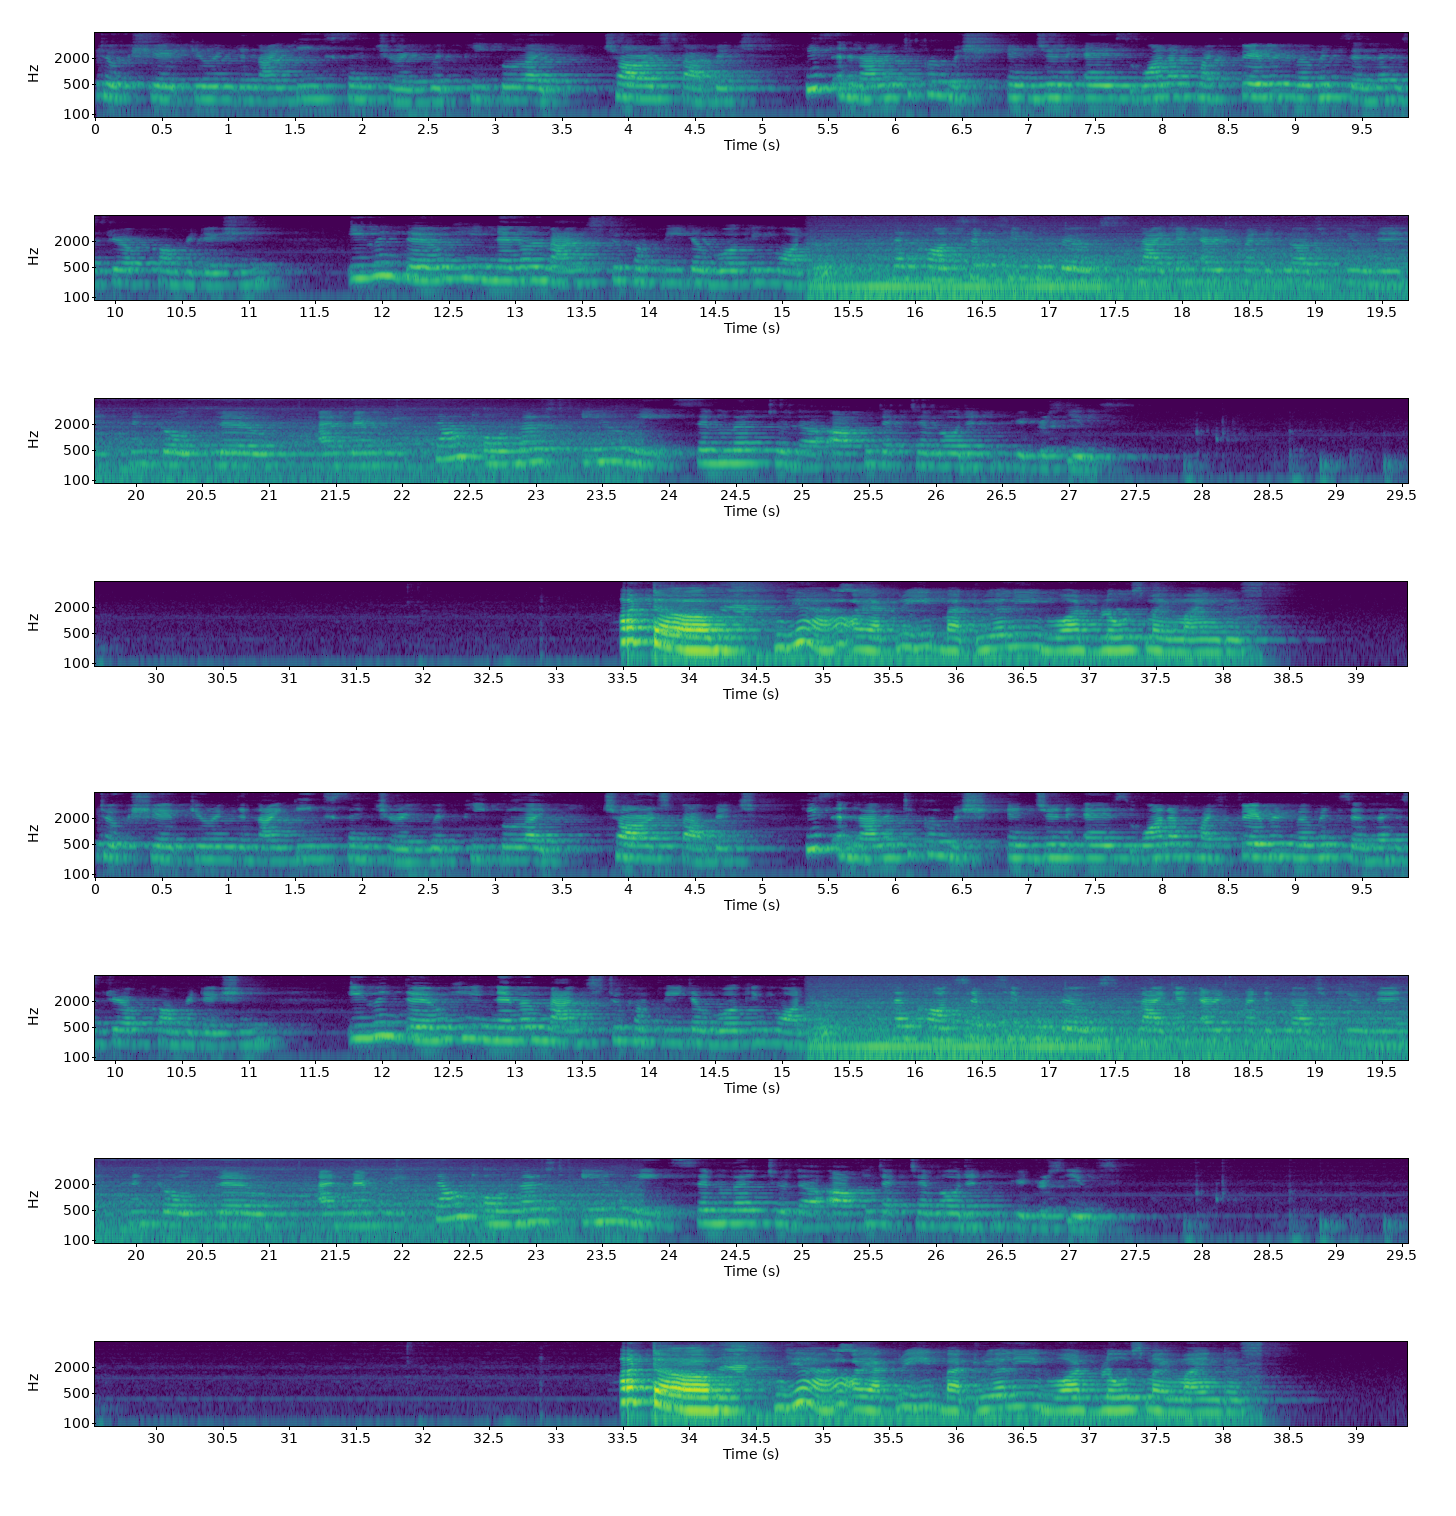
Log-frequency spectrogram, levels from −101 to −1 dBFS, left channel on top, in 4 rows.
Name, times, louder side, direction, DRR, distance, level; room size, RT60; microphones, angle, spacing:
voice 1, 0.0-3.4 3.8-4.9 5.3-11.1 11.7-15.4 15.8-19.7 19.9-21.0 21.4-23.9 24.2-27.2 34.2-34.4 37.1-37.2, right 2 dB, 70° right, 7 dB, 4.6 m, -37 dB
sound 1, 15.2-23.8, right 1 dB, 85° right, 2.4 m, -39 dB
voice 2, 33.5-38.3, right 3 dB, 40° right, 9 dB, 1.1 m, -23 dB
24.0 x 22.0 x 8.2 m, 0.98 s
head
